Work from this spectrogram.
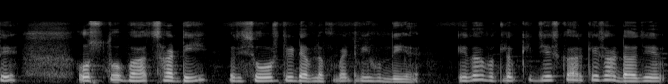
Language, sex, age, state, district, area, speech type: Punjabi, male, 18-30, Punjab, Gurdaspur, urban, spontaneous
